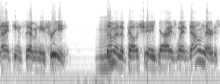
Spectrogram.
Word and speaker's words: Peltier: Well, and we pronounce it Peltier, but it's okay.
